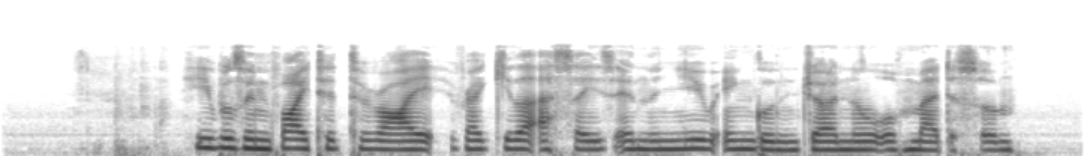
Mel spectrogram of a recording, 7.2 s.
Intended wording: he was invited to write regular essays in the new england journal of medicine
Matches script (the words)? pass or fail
pass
